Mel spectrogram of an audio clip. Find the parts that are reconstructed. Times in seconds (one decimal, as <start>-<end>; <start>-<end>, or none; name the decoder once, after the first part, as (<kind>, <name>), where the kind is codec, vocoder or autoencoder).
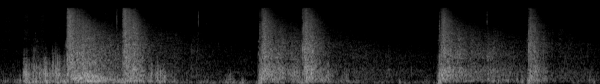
none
